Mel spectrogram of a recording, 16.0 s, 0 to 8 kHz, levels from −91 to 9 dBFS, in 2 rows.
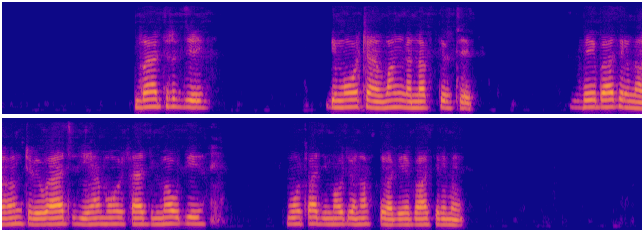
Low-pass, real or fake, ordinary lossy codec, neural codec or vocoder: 7.2 kHz; fake; AAC, 32 kbps; codec, 16 kHz, 4.8 kbps, FACodec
